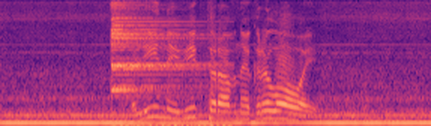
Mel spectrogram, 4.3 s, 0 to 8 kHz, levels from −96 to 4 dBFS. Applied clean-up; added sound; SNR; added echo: none; Gong; 0 dB; none.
